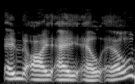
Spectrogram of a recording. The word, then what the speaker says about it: Niall: So it is spelt N-I-A-L-L. So Niall, thank you so much.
